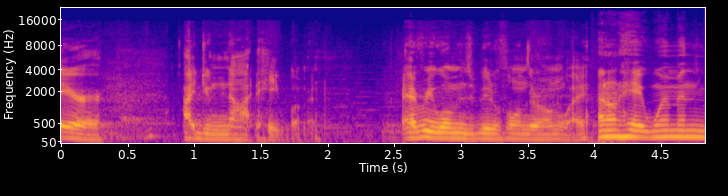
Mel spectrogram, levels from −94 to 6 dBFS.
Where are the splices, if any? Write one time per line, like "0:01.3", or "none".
0:03.9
